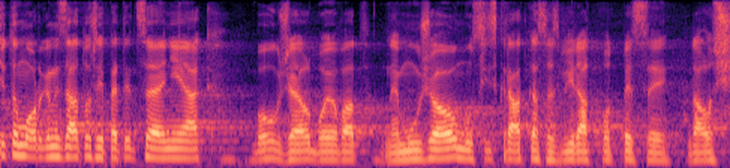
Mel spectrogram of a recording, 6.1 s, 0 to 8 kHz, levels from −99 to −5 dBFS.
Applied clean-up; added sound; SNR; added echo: none; none; none; none.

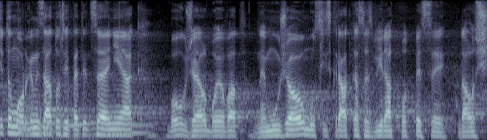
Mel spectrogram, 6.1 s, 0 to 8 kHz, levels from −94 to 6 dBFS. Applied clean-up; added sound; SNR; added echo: none; Guitar; 16 dB; none.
